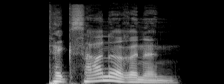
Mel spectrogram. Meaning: plural of Texanerin
- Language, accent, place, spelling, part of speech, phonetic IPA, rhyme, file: German, Germany, Berlin, Texanerinnen, noun, [tɛˈksaːnəʁɪnən], -aːnəʁɪnən, De-Texanerinnen.ogg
